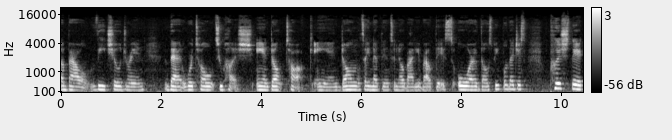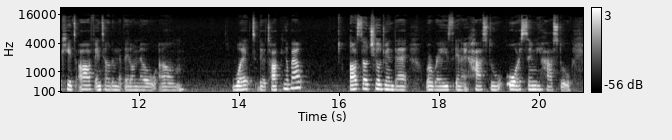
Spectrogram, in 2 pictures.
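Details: Stuttering in an adult woman since early childhood, which she believes is developmental stuttering and is still working past; stuttering.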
